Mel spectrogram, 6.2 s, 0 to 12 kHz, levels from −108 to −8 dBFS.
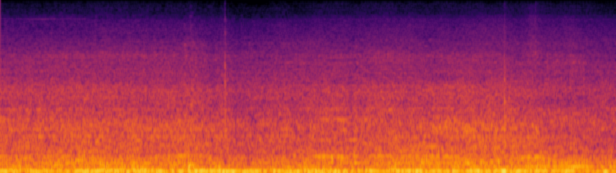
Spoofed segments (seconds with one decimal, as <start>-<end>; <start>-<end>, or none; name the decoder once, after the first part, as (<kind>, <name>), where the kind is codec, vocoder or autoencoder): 2.9-6.2 (codec, SNAC)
